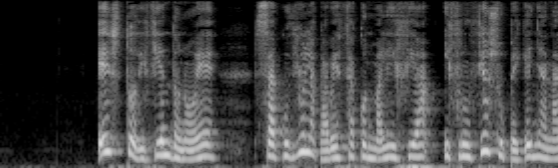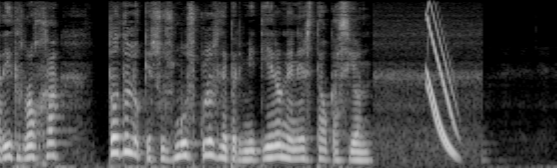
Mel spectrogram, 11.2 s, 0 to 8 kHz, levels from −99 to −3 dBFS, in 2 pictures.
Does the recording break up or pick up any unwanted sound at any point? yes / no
yes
